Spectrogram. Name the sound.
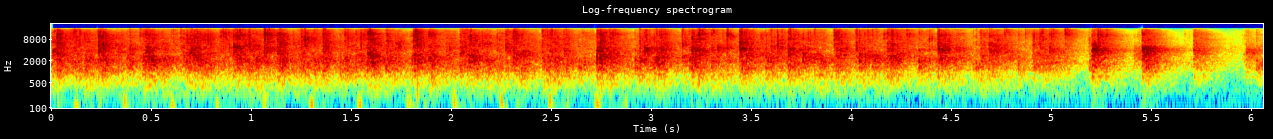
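church congregation applauding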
